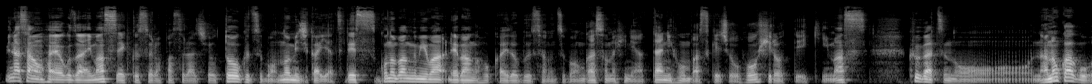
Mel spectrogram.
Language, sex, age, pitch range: Japanese, male, 30-49, 90-115 Hz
